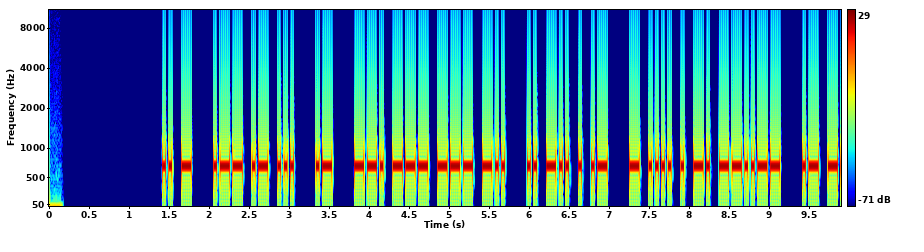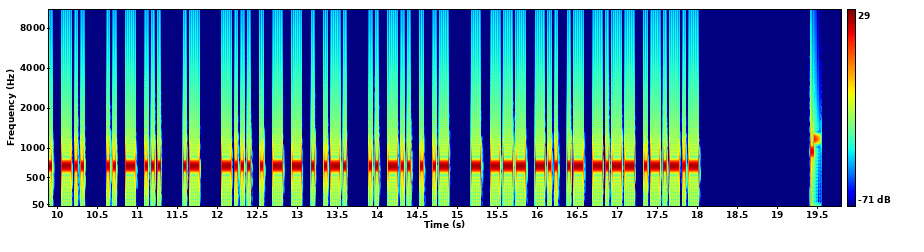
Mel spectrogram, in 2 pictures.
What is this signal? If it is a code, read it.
Morse code, heard as a keyed tone, about 30 wpm, 700 Hz. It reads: IT WAS A GOOD IDEA THEN, AND ITS A BETTER IDEA TODAY.
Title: Sentences from Top 1000 Words - Review Part 4 - 30wpm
